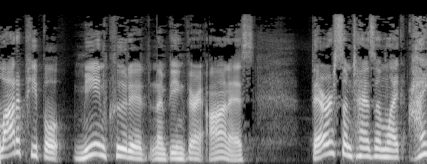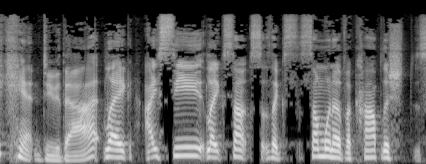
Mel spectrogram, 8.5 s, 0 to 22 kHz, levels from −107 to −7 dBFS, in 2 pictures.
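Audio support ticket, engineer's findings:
No faults found in this speech clip.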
